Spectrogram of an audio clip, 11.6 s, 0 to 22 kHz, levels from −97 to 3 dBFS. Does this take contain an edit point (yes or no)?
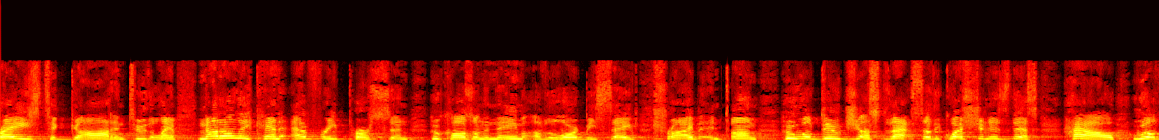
yes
